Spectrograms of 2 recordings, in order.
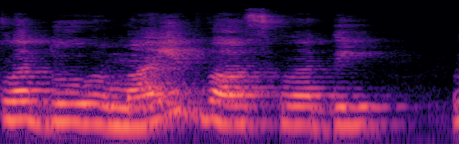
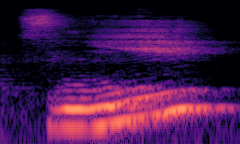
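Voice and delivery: «Сніговик» slowly split into syllables; голосно по складах; 4 dB louder, slower than usual. Shown as a demonstration. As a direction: sound out «Сніговик» clearly, syllable by syllable. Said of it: "Давайте промовимо голосно по складах". (протяжно й чітко, по складах)

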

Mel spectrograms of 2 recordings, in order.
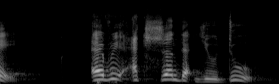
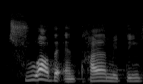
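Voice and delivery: normal talking voice

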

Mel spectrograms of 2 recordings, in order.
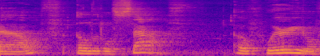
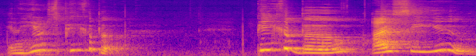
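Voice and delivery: playful peekaboo; 7 semitones higher, 5 dB louder than usual. A narrator's reading. Grown-ups playing peekaboo.

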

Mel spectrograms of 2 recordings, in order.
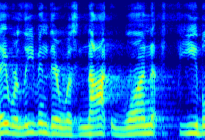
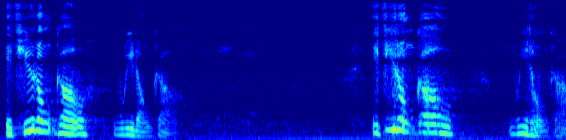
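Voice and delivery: soft plea; 6 dB quieter than usual. Acted. Moses pleads with God.

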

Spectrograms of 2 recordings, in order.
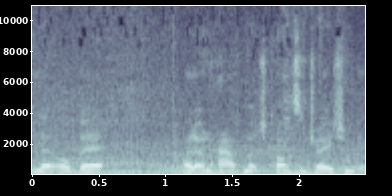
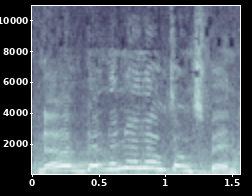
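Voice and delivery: panicked high pleading. Real, not acted. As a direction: beg the car not to spin. Car about to spin out.

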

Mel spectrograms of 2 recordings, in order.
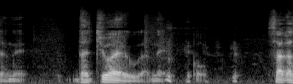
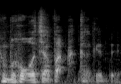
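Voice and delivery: usual speaking voice

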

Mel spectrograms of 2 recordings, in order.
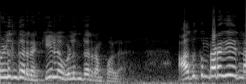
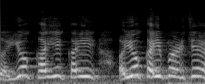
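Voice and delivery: higher, mock wail over a lost arm; half-acted cry of horror, pitched up; retold anguished cry; 5 semitones higher, slower than usual. Blast victim recalls seeing his arm, mock wail. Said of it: "கத்துறேன்".

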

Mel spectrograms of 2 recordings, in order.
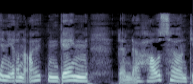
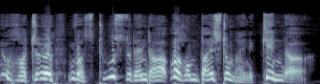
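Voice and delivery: annoyed landlord, louder; ärgerlich; 6 dB louder than usual. Acted. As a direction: demand an answer from the culprit. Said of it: "fragte ärgerlich". (ärgerlicher Hausherr, laut)

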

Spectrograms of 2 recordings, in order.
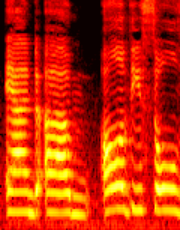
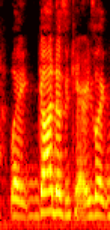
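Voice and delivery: normal talking voice

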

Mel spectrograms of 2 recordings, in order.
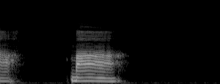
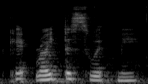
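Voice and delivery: ordinary delivery

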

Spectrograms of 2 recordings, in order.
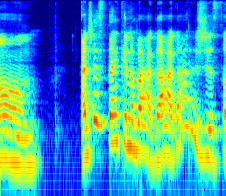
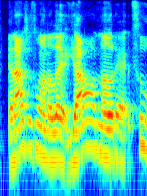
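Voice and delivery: ordinary talk, nothing marked

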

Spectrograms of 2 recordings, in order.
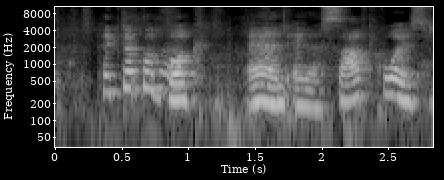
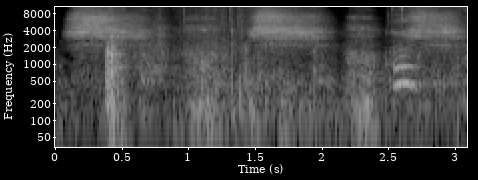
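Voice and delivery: whispered hush fading out; soft shushing; 11 semitones higher, 9 dB quieter, much slower than usual. Acted. Reader hushing the house of sleepers, whispered. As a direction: shush like everyone is asleep.

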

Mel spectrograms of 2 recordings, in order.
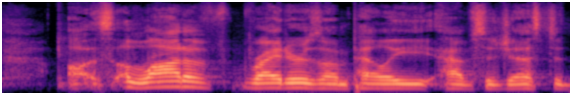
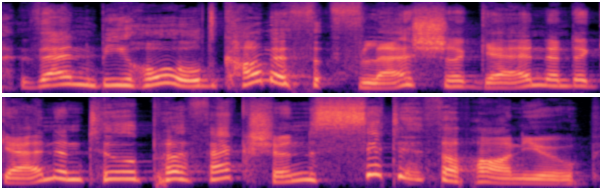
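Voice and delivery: high, slow, solemn biblical preaching; lofty old-timey Jesus voice, drawn out; 7 semitones higher, slower than usual. Retold or imitated. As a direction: intone like a pompous prophet. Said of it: "Here's some more Jesus".

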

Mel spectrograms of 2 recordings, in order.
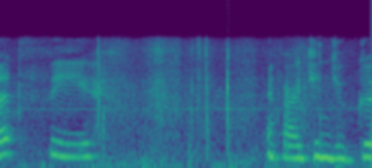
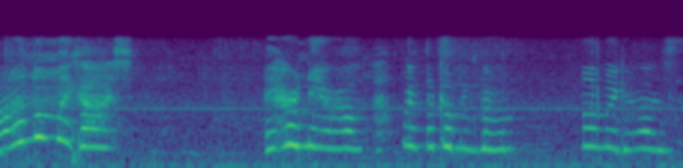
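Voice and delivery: startled; 10 semitones higher than usual. Real, not acted. Hears an arrow, panics.

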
